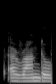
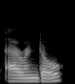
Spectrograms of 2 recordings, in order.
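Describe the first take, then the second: First: Said the way the Queensland place is said. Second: Said the way the English castle is said. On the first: The speaker calls it wrong. "not Arundel like in Queensland" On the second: The speaker calls it right. "it's Arundel"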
